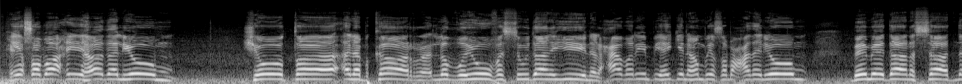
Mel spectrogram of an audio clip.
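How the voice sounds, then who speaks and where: A man with a Gulf Arabic accent giving live camel race commentary, repeating phrases for emphasis. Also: extremely high pitch. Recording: outdoor recording with vehicle noise. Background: faint car and outdoor noise.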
